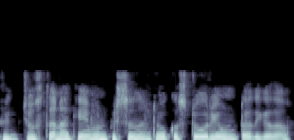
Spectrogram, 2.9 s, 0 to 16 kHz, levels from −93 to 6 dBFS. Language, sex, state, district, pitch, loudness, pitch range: Telugu, female, Telangana, Karimnagar, 255 Hz, -13 LUFS, 245-260 Hz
